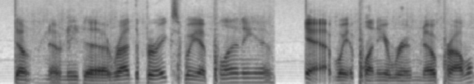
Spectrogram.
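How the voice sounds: The sound is dry and close, with no echo. A man speaks with vocal fry. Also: medium pitch for a man, ordinary pitch variation, moderate pace.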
